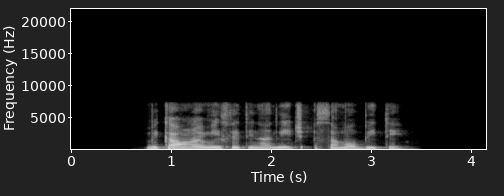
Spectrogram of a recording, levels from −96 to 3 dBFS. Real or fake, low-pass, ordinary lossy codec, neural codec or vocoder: fake; 7.2 kHz; none; codec, 16 kHz, 8 kbps, FreqCodec, smaller model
